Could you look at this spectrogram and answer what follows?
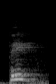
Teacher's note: P, c'est fait avec le bout des lèvres. D'accord? C'est un phonème qui est donc à l'avant. C'est une occlusive, donc elle est très affirmée.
